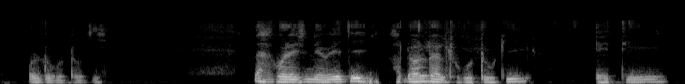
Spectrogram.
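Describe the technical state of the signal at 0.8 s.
At 0.8 s, as through the whole clip, the speech shows likely Opus compression in its music (CELT) mode, at a rate that fits roughly 16 kbps. With too few bits, bands are filled by folding or noise, so the voice sounds grainy and rough, with the bandwidth narrowed to wideband.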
